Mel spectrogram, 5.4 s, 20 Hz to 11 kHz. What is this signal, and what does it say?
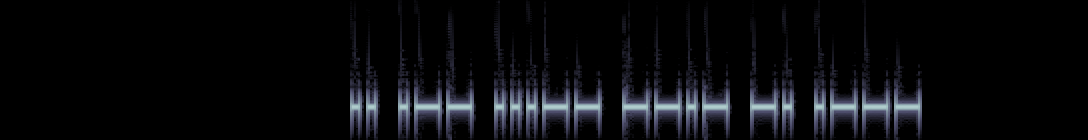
Morse code, heard as a keyed tone, about 32 wpm, 700 Hz. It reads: IW3QNJ
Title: DXCC-100 Call Signs - 6 Characters - Repeated 3x - 30wpm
